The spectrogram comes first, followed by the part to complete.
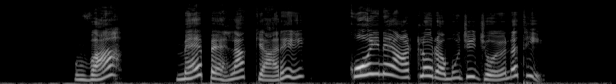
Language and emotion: Gujarati, surprised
